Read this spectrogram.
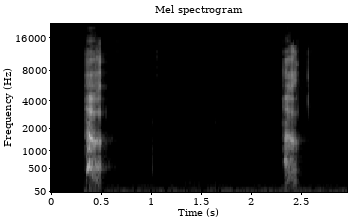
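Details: Animated cartoon character Pencil hiccuping during a kindergarten numbers lesson: two abrupt, clipped, voiced hiccups about two seconds apart with silence between. Acted, not real, hiccups.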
